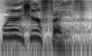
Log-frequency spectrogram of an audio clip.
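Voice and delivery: high, slow "Where is your faith?"; emphatic question. Acted. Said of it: "That's my emphasis".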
